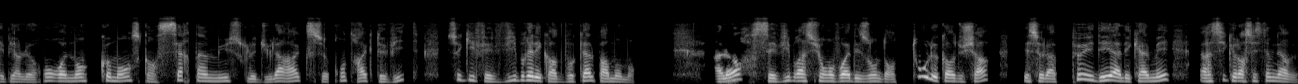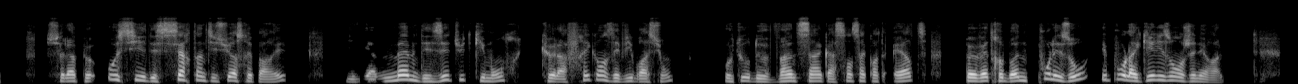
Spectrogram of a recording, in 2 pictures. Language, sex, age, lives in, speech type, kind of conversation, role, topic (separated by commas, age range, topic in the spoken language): French, male, 40-44, France, read, expert-assistant, expert, Pourquoi les chats ronronnent-ils ?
